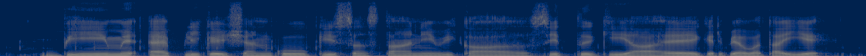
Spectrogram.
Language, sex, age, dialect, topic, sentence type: Hindi, male, 18-24, Hindustani Malvi Khadi Boli, banking, question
